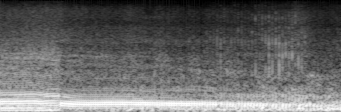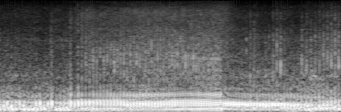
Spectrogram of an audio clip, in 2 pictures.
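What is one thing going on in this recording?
A motorbike engine roars nearby, its pitch rising and falling as it changes gear.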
